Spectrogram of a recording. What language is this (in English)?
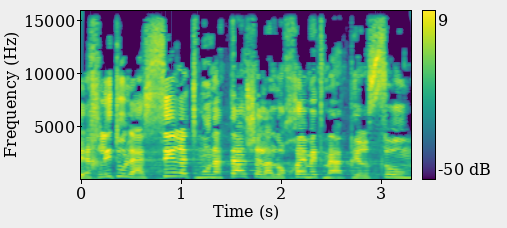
Hebrew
